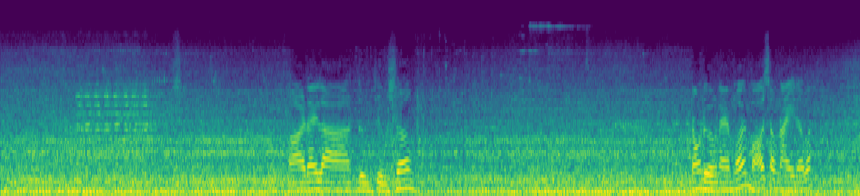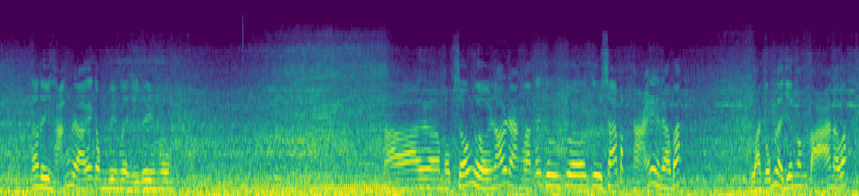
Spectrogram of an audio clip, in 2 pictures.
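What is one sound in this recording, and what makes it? Other motorbikes and cars pass by in traffic.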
